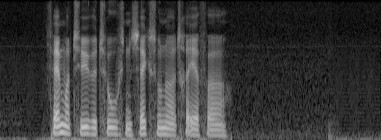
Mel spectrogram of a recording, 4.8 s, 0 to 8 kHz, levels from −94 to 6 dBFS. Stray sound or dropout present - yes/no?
no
